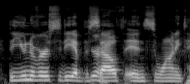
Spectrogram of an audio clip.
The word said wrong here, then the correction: Sewanee: Tennessee. – Sewanee. – There we go. I knew I was saying it wrong.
